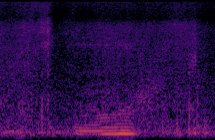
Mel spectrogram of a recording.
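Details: Penny, a Pugalier dog, snoring like a pig: soft low breathing, then one rough, rumbling snore swelling for about half a second mid-clip before fading back to quiet breaths.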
